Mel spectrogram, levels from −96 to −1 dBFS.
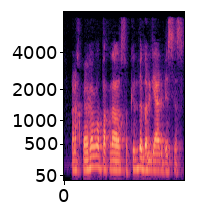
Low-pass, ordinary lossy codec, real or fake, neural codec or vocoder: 7.2 kHz; MP3, 48 kbps; fake; codec, 16 kHz, 1.1 kbps, Voila-Tokenizer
